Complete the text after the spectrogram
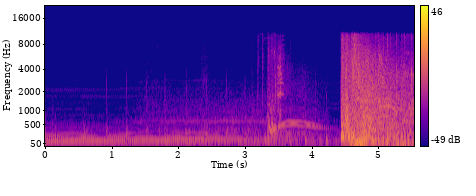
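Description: A rifle fires a loud burst of gunshots.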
